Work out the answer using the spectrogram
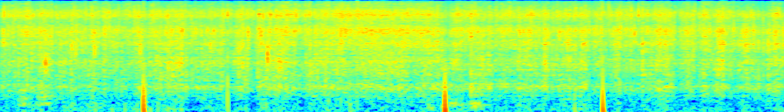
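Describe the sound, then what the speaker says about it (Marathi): Cumin and a ginger, green chilli and coriander paste fry in hot oil for a mustard greens dish, producing a continuous dense sizzle with a few sharp spattering pops, close and without voices. "थोडे जिरे टाकून घेऊ अर्धा चमचा आलं हिरवी मिरची कोथिंबीर पेस्ट टाकून घेऊ"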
